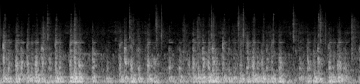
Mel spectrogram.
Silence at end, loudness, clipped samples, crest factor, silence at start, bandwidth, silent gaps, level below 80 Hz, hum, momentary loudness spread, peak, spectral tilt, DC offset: 0 s; -18 LUFS; under 0.1%; 16 dB; 0 s; 12 kHz; none; -36 dBFS; none; 5 LU; -2 dBFS; -8 dB/octave; under 0.1%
